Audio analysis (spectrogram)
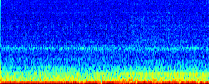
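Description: A car engine hums steadily at a low, muffled rumble, heard from inside the vehicle as it pulls away to drive back to an apartment building, with no voices.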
